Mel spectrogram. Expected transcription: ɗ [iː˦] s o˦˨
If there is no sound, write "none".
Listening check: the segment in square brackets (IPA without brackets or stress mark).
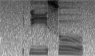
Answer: iː˦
